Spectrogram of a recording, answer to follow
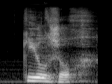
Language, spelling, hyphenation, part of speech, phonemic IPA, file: Dutch, kielzog, kiel‧zog, noun, /ˈkil.zɔx/, Nl-kielzog.ogg
- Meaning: wake (path left behind by boats)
